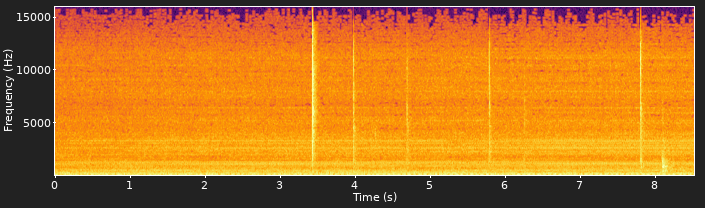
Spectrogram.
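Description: Steady low electrical mains hum in a quiet room, with a few light clicks from a metal sculpting tool working on plasticine clay. The sharpest click comes about three and a half seconds in.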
